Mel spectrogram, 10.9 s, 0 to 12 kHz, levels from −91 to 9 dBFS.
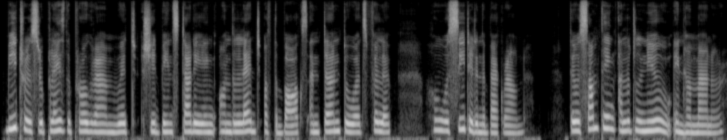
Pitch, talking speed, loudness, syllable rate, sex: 215 Hz, 185 wpm, -19 LUFS, 5.7 syllables/s, female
